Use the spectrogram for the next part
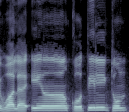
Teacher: یہاں نون ساکن ہے، اس کے بعد قاف ہے، تو یہاں پہ اخفا کیجیے گا۔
